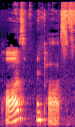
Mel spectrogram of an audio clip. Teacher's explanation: So the actual three sounds that you hear in here are P, the short O, and Z.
